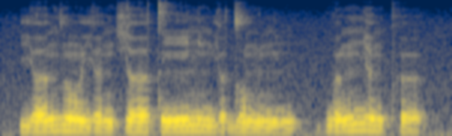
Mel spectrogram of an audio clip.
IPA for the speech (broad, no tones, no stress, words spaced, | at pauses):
jəːŋzõːjɘːŋ çəː tĩːɲiŋjɵ doŋɘŋĩŋ | pwɵŋɲɘːŋ pʰɵ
